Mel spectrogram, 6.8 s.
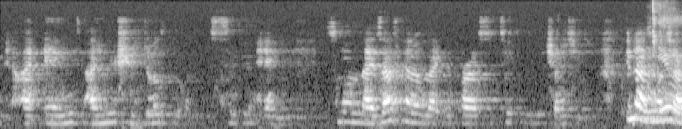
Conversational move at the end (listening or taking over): listening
